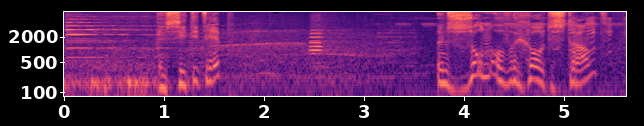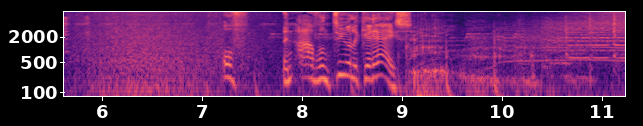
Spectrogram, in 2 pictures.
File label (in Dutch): Vlaams; Cheaptickets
